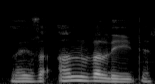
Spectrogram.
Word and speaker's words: Les Invalides: Les Invalides.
